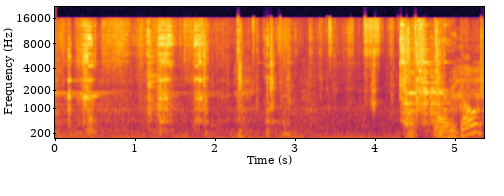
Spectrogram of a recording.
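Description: A metal bar knocks and scrapes against metal parts.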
